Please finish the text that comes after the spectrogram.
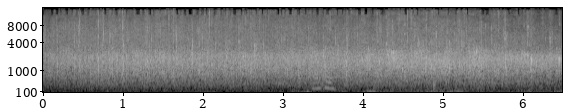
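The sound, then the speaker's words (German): Sustained applause from a large audience welcoming two speakers before their talk, a dense steady patter of many hands clapping at constant loudness throughout, with faint murmurs underneath. “Bitte einen warmen Applaus für die beiden und hier kommt euer Talk.”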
